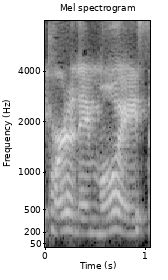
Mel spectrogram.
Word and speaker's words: pardonnez-moi: And thank you, Carol, for your pardonnez-moi, because that's just such a great, you know, you have to say pardonnez-moi so that it rhymes with destroy.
